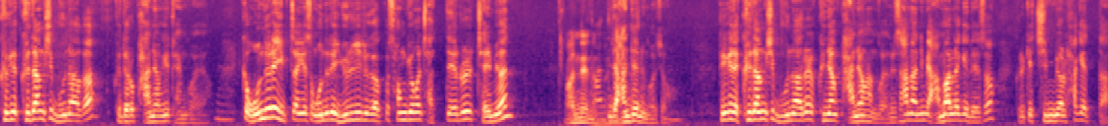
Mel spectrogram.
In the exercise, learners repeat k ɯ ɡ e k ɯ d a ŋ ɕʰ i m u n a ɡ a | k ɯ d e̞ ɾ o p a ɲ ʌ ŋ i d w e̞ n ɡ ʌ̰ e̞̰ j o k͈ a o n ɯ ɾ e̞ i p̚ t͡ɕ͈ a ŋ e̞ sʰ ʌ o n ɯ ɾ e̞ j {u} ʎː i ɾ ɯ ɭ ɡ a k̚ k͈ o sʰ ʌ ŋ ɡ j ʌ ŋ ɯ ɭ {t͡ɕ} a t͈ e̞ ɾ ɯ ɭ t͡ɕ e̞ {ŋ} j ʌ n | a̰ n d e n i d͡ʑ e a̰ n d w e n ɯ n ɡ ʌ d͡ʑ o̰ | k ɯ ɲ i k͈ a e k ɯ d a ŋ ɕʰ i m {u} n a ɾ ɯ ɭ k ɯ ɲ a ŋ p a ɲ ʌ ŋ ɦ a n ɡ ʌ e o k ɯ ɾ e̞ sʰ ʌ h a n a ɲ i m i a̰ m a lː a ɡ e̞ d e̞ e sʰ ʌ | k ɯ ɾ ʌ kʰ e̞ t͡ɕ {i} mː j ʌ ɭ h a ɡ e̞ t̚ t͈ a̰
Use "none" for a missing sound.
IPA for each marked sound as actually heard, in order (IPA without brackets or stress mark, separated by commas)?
u, t͡ɕ, m, u, i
